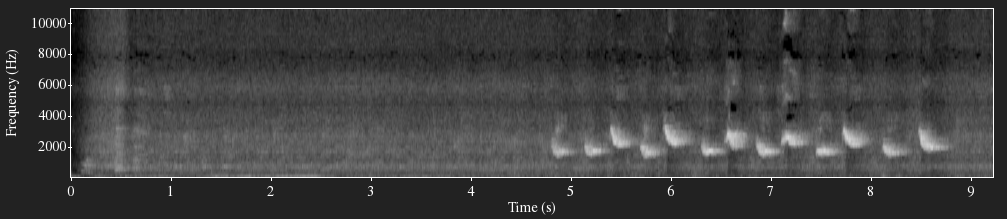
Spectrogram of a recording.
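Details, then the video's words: ['Over a steady background hiss, a Banyuwangi greater green leafbird repeats a short, clear two-part whistled note about twice a second, each dipping then rising, in an even rhythmic series.'] "Suara khas cucak ijo Banyuwangi"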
